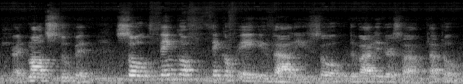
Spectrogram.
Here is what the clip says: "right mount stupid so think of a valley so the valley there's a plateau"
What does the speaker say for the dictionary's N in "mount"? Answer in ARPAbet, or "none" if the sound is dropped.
L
